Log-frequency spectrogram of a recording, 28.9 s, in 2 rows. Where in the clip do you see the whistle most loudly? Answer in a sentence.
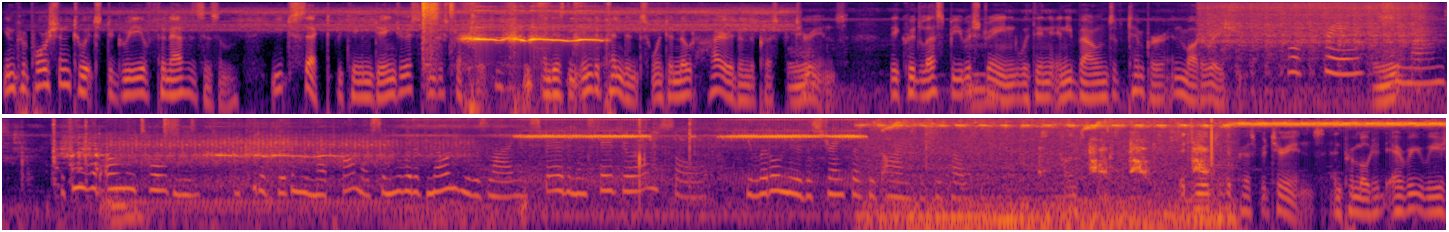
The loudest moment of the whistle is at 5 seconds.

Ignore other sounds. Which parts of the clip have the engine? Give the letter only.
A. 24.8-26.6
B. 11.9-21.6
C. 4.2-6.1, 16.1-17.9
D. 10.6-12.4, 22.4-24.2
B.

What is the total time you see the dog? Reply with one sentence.
You can hear the dog for 2 seconds altogether.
